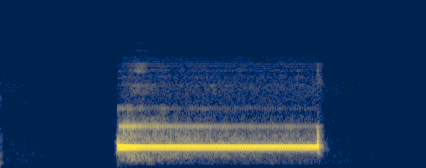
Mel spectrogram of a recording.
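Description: Telephone ringback tone heard through a phone's speakerphone: one steady ring of about two seconds, starting a second in, while the dialled number rings unanswered at the other end.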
